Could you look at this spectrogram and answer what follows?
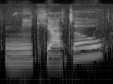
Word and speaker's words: Mikiato: It was inspired by Japanese, so technically it's Mikiato, but then I just go by, not Miki. So, like, that's how it's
